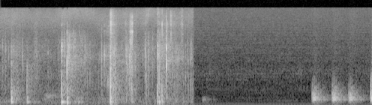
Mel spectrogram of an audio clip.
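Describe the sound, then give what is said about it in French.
Footsteps of someone going up to a bedroom. A series of thudding steps is followed by a quiet pause, then a few more steps, moderately loud with no voices. “Elle monte à la chambre de Luc.”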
